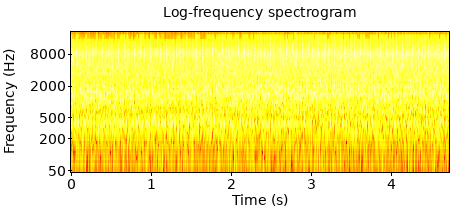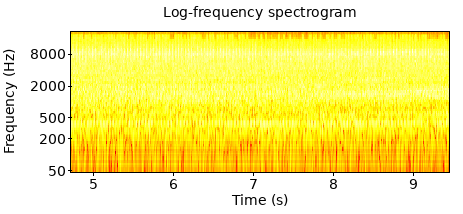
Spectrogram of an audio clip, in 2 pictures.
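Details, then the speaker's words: Oil-burning, low-compression lawnmower from about 2006 with worn pistons and rings, refilled with straight 50-weight oil plus a little STP: loud, steadier, smoother single-cylinder drone with a light rattle, not a rod; much less smoke, running better. "Yeah, the stupid thing actually is running a lot better. Now there's a rattle in here. That's not a rod, it's actually a rattle. But yeah, you see some smoke, but it's nothing like what it was."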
